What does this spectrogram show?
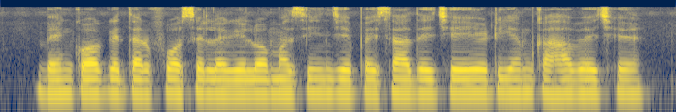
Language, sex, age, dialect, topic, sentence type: Maithili, male, 25-30, Angika, banking, statement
